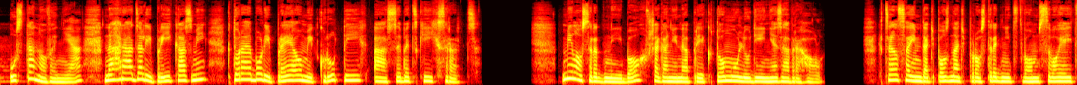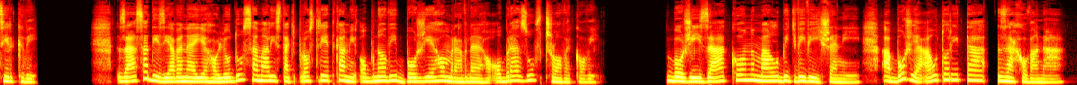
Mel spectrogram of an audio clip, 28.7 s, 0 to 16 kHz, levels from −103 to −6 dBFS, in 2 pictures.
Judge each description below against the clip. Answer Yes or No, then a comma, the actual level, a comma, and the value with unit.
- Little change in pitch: No, average, 4.1 semitones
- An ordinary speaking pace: No, slow, 100 wpm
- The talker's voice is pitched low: No, medium, 175 Hz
